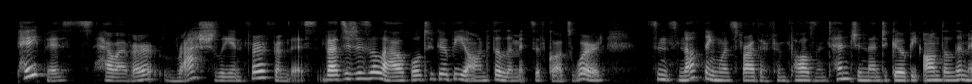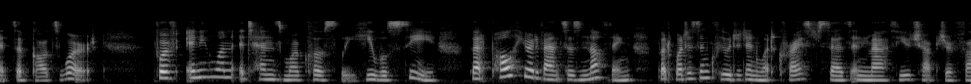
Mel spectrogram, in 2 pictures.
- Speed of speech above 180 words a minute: Yes, average, 190 wpm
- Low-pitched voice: No, high, 210 Hz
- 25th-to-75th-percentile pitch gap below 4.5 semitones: No, average, 5.3 semitones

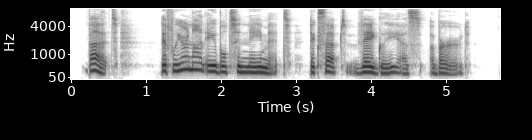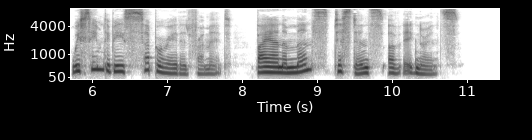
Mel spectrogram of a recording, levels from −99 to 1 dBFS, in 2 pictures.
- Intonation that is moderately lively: Yes, average, 4.9 semitones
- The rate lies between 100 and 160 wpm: Yes, average, 140 wpm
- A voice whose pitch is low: No, high, 195 Hz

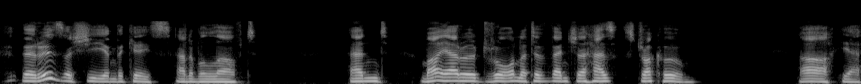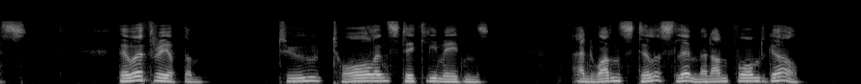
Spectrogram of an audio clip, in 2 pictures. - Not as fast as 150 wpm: Yes, average, 140 wpm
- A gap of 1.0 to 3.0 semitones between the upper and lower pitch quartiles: No, average, 3.4 semitones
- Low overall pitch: No, medium, 145 Hz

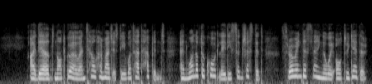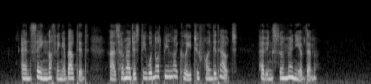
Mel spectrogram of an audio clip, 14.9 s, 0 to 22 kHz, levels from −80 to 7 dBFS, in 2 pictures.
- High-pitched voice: Yes, high, 215 Hz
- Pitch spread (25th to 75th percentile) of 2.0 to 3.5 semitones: No, average, 4.3 semitones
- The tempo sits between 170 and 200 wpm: Yes, average, 180 wpm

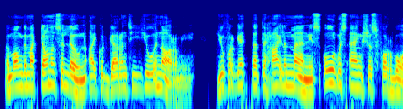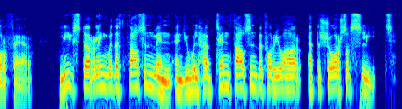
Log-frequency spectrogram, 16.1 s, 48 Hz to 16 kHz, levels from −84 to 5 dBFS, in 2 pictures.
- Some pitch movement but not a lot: Yes, average, 3.8 semitones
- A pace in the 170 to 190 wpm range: No, average, 150 wpm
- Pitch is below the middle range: No, medium, 150 Hz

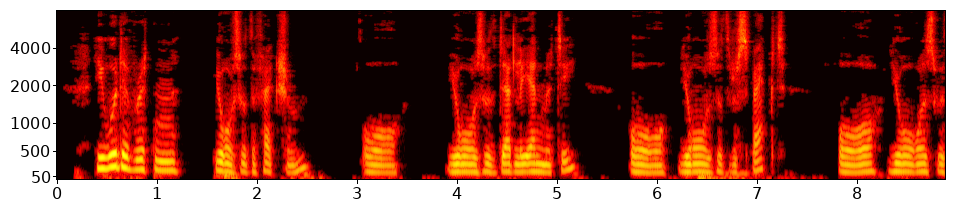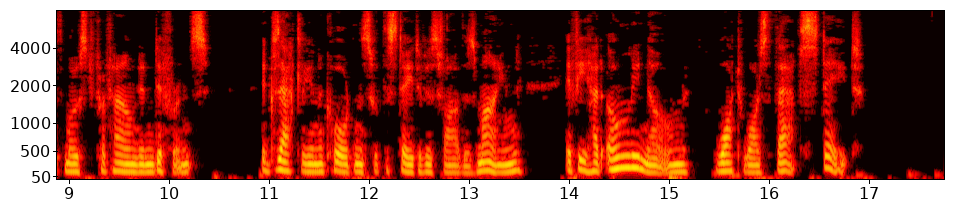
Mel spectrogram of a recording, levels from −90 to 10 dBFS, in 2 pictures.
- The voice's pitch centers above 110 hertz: Yes, medium, 140 Hz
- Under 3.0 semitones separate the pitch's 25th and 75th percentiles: Yes, narrow, 2.5 semitones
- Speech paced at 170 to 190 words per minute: No, average, 140 wpm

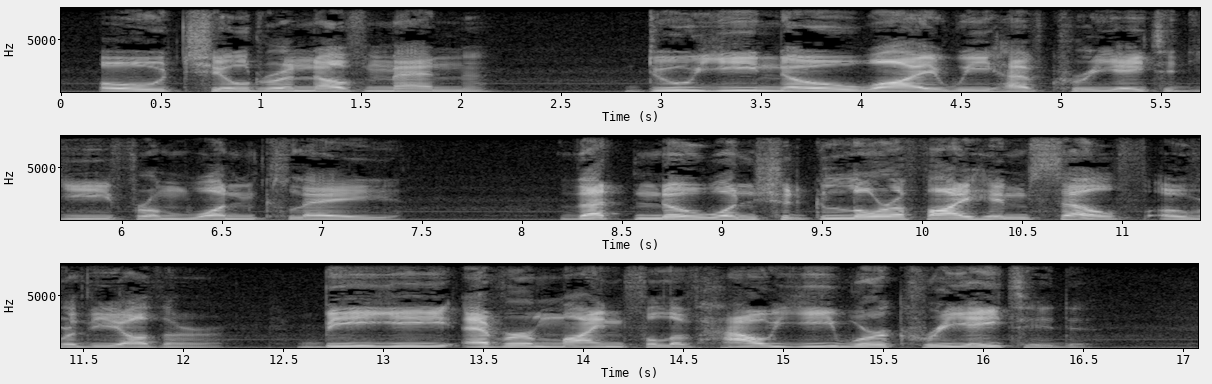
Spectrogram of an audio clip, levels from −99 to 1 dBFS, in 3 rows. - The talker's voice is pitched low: Yes, low, 115 Hz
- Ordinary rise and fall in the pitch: Yes, average, 3.6 semitones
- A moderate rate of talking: No, slow, 115 wpm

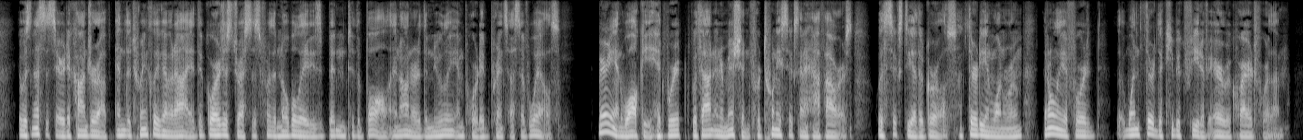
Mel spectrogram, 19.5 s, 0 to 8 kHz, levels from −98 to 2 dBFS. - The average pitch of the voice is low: Yes, low, 100 Hz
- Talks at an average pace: Yes, average, 195 wpm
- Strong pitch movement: No, average, 3.5 semitones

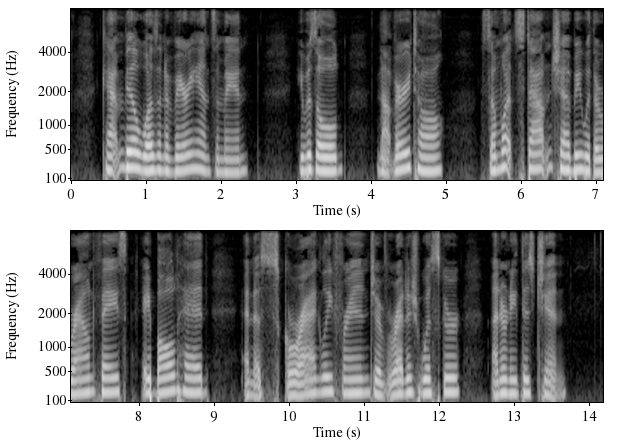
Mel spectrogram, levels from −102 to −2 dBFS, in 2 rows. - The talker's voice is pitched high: Yes, high, 195 Hz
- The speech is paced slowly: No, average, 145 wpm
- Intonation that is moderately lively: No, narrow, 1.7 semitones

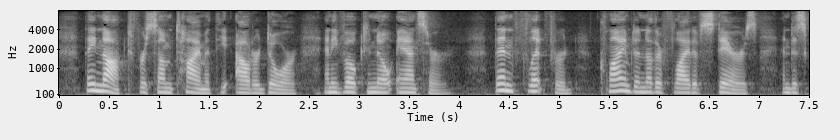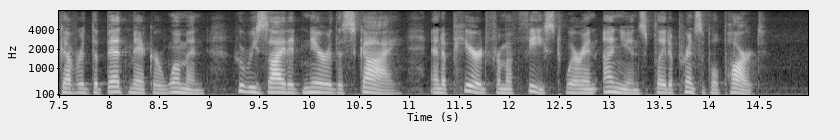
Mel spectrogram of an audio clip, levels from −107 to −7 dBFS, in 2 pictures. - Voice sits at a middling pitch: Yes, medium, 150 Hz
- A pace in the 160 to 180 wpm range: Yes, average, 170 wpm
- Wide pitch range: No, average, 3.4 semitones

